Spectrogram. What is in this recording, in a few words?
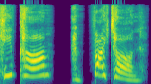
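Voice encounter fear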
